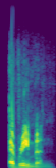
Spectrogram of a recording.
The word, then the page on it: Everyman: American English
